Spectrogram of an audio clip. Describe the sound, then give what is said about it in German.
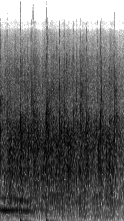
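An audience applauds steadily after amateur singers perform Giacomo Puccini's Storiella d'amore, a dense, even wash of many hands clapping at once, loud and continuous with no voices over it. “Doch bis zum Applaus war's harte Arbeit.”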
